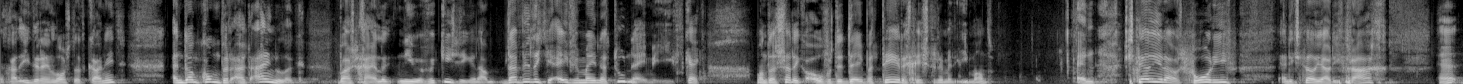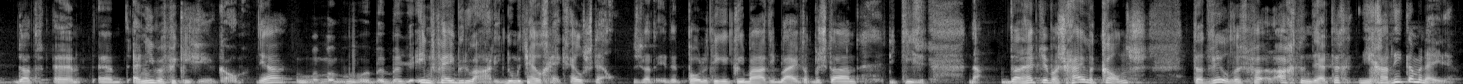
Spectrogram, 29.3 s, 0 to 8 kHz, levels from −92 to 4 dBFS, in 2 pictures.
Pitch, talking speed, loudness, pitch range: 170 Hz, 185 wpm, -23 LUFS, 145-220 Hz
